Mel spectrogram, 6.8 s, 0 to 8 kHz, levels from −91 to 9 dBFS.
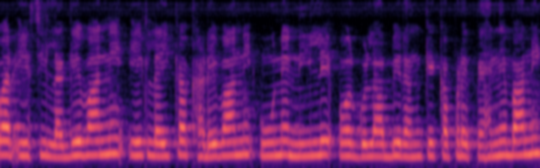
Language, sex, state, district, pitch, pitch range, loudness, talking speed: Bhojpuri, female, Bihar, East Champaran, 235 Hz, 225-245 Hz, -26 LUFS, 115 wpm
